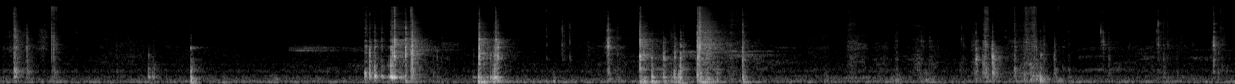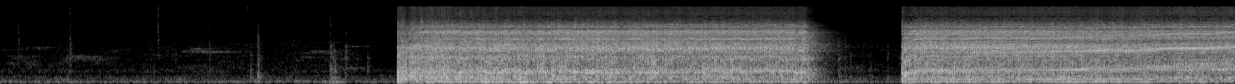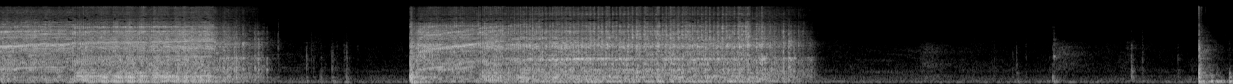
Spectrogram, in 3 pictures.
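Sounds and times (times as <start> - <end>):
electric chopper motor whining: 28.8 - 32.8.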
